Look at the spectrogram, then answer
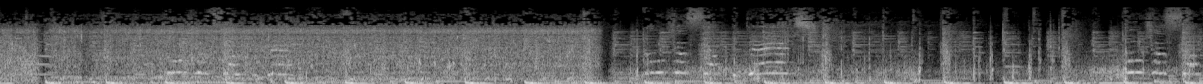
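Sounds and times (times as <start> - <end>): dance music with sung melody: 0.0 - 12.0.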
